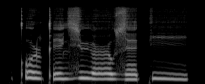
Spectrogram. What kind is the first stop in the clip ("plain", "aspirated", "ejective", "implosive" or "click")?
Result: ejective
